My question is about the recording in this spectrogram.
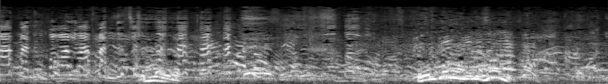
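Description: A group of people talking and calling out over one another, with one voice louder about four seconds in.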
